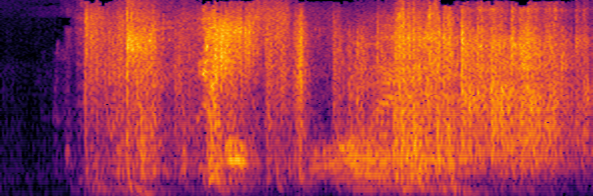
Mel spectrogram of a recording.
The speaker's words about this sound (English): Roper is punched down again.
